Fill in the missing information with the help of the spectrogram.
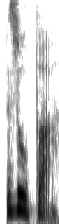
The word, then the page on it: Super: German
